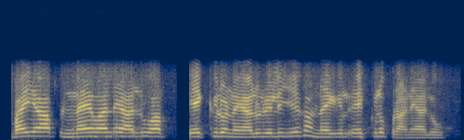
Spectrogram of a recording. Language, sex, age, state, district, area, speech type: Urdu, male, 60+, Uttar Pradesh, Shahjahanpur, rural, conversation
